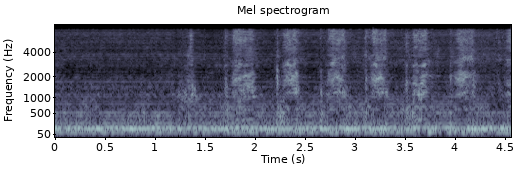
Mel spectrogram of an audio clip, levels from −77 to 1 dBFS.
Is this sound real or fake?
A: fake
